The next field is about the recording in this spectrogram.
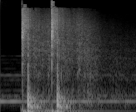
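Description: Two rifle gunshots crack in quick succession, each a sharp, loud bang with a short decaying tail, over a steady low tone.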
